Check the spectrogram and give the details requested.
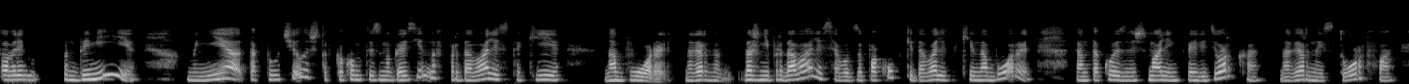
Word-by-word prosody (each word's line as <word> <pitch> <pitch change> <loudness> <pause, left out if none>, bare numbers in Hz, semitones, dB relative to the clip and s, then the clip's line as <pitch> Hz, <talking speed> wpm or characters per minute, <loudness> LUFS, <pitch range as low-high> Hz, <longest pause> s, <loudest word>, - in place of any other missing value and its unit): во 220 - +5
время 215 -1 +1 0.3
пандемии 235 - +3 0.4
мне 215 +8 +3
так 215 -1 -3
получилось, 225 +9 -2
что - - -8
в - - -26
каком-то 215 +1 -1
из 205 - -5
магазинов 205 +8 -1
продавались 225 +5 +2
такие 205 +2 -3 0.4
наборы. 190 -3 +2
Наверно, 190 +1 +2
н - - -12
даже 220 -1 +3
не 205 - +1
продавались, 245 - +2
а 190 - -2
вот 180 -1 -3
за 195 - -4
покупки 205 +7 -1
давали 200 +3 +1
такие 200 +1 -5
наборы. 215 +5 +1 0.4
Там 185 0 0
такое, 200 +2 +1
значит, 190 +3 -3
маленькое 195 -1 +2
ведерко, 230 - 0 0.2
наверное, 190 +1 0
из 165 -1 -14
торфа, 200 -3 -1
205 Hz, 145 wpm, -24 LUFS, 190-225 Hz, 0.4 s, во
